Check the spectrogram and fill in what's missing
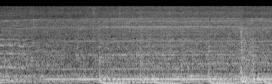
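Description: A blender grinding sugar for an Oreo shake, a loud continuous motor whine with a steady hum that holds throughout the short stretch, close and alone without talk.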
